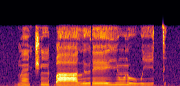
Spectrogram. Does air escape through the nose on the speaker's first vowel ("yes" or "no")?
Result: yes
